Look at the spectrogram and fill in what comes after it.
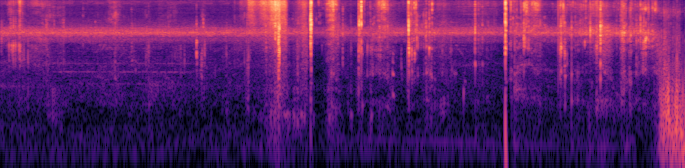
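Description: Crisp bites and chewing of raw elephant-apple slices, a run of crunchy clicks, over a steady high insect drone. A loud low thump comes near the end.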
